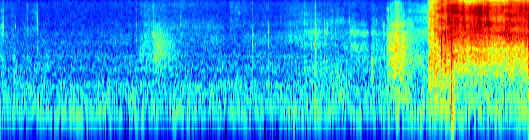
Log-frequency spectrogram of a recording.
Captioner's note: page whooshing; page ripping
